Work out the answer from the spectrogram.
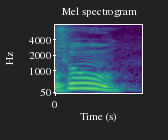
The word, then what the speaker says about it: Zhou: Voilà, mais je croyais qu'on disait Zhou, mais pas du tout. Non, Chou.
